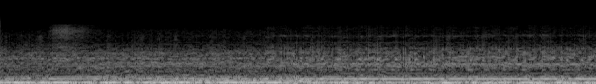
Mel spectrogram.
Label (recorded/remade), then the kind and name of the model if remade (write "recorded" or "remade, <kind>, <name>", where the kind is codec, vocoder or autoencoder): remade, vocoder, BigVGAN v2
